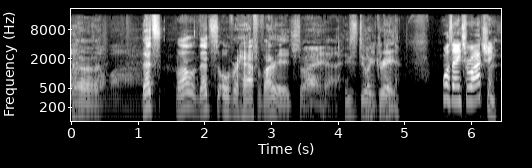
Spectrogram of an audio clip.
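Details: Adult speakers, likely more than one; ordinary speech.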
